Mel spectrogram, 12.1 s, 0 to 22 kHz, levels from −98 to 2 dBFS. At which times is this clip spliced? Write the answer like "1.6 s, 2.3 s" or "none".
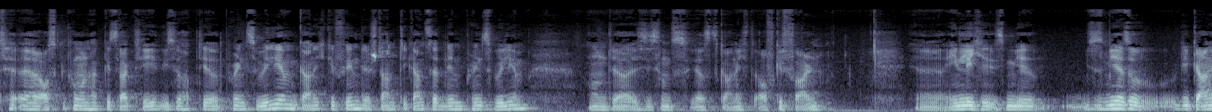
none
